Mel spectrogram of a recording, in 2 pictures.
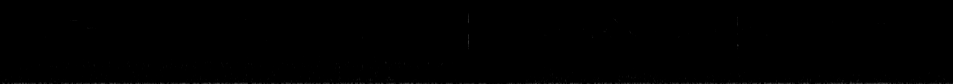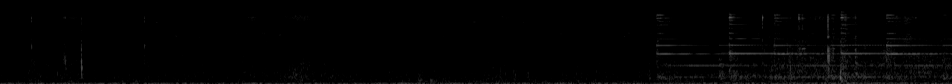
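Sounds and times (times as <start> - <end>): faint bird chirps: 0.0 - 19.0
soft clicks: 8.6 - 11.7.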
